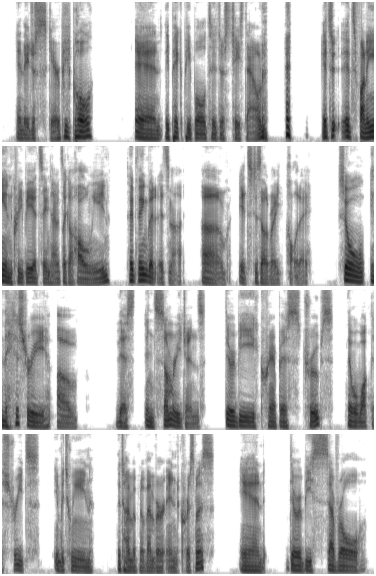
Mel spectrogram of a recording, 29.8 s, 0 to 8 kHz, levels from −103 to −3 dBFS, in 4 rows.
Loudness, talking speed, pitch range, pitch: -24 LUFS, 135 wpm, 75-100 Hz, 90 Hz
